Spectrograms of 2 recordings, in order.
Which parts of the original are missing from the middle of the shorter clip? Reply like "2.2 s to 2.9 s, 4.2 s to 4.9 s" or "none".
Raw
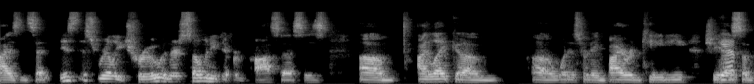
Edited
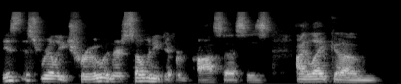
3.5 s to 4.2 s

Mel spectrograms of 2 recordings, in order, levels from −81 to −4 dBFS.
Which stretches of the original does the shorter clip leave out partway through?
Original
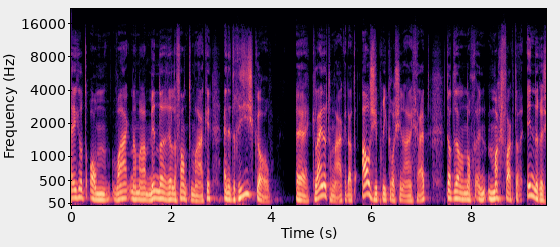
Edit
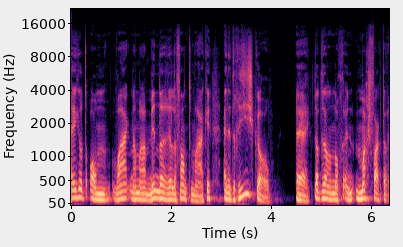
4.8 s to 7.4 s

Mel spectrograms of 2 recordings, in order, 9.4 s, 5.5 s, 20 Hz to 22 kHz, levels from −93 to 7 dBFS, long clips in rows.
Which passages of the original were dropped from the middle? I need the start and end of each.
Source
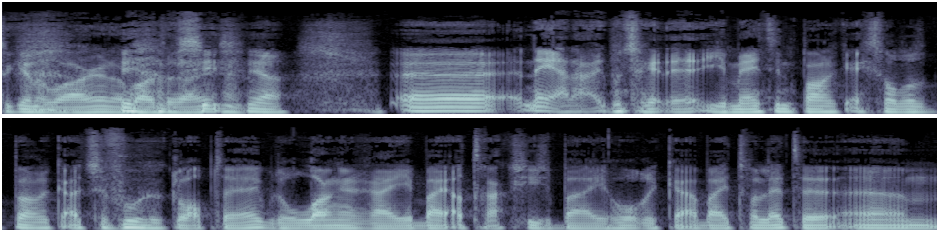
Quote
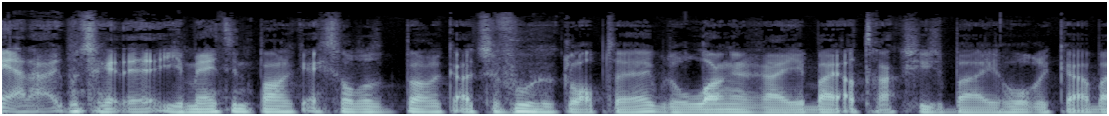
none

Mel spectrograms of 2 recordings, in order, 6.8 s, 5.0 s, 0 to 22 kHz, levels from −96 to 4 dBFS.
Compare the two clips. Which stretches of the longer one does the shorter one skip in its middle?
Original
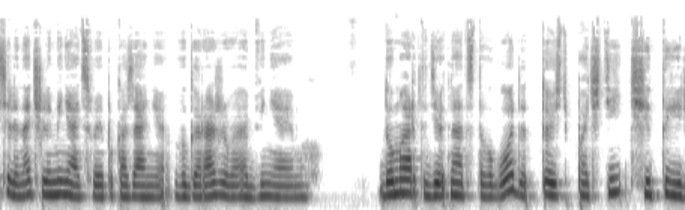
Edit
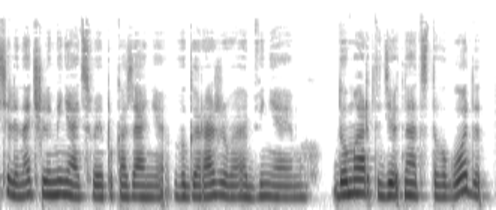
3.3 s to 3.7 s

